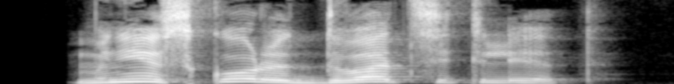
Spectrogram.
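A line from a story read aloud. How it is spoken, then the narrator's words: Tired reply. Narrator (Russian): отвечал он устало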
